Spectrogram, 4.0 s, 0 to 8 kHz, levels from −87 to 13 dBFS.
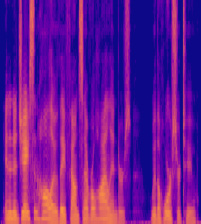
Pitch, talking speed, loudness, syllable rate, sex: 195 Hz, 195 wpm, -18 LUFS, 6.1 syllables/s, female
